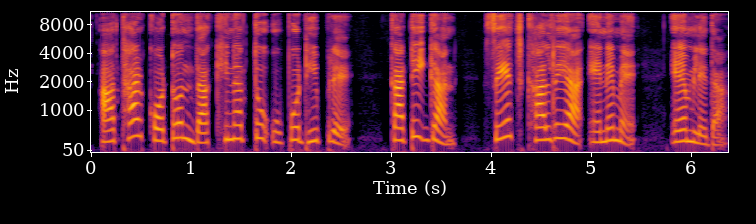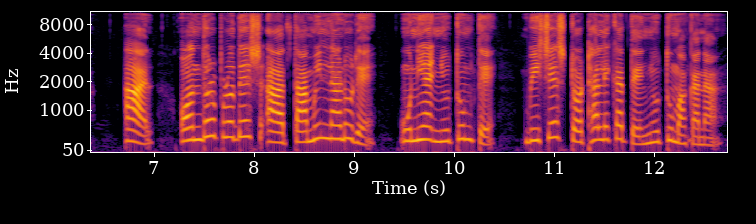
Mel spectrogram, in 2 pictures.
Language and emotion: Santali, neutral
